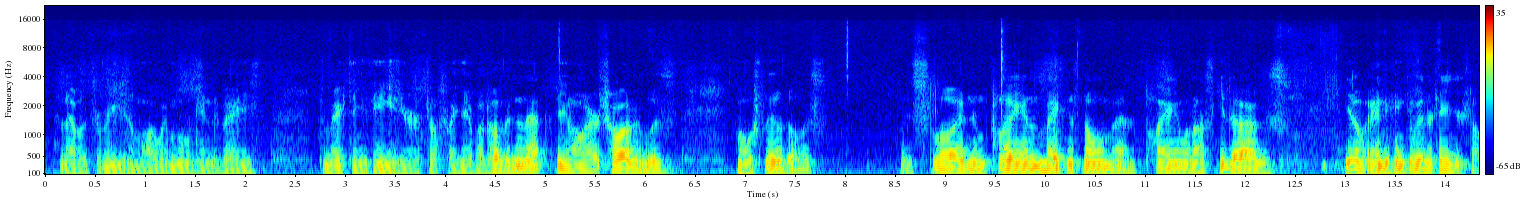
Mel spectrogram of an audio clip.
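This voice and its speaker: Lively intonation marks this man's speech at a moderate pace. His pitch is very deep and low. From Labrador, Canada. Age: 70s. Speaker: Inuk elder. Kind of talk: interview. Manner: halting, with repetitions.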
